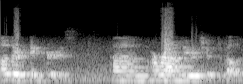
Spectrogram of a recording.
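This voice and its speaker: A woman talks with fairly even intonation. Audible room echo and noticeable background noise surround her. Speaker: university program director. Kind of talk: information session presentation. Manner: fast.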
